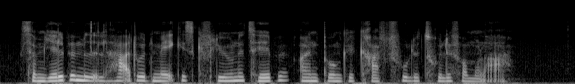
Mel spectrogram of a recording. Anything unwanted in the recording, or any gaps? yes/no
no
